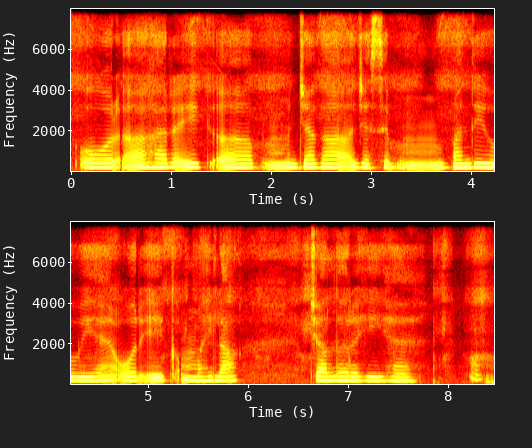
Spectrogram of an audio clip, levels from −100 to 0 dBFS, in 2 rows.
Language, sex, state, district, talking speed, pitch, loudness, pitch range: Hindi, female, Bihar, Patna, 115 wpm, 195 Hz, -13 LUFS, 185-205 Hz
